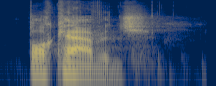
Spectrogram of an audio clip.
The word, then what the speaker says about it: Balcavage: Balcavage.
